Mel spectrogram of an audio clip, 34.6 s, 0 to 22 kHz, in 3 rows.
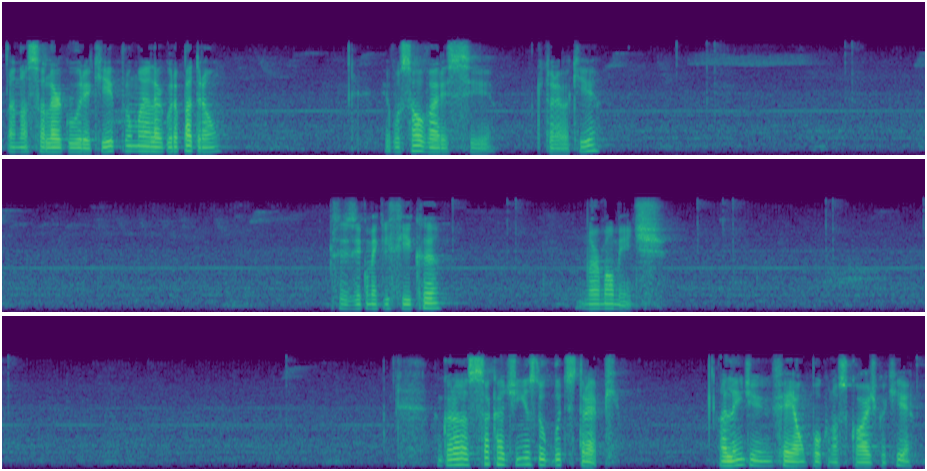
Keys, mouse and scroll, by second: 5.0 click, 8.8 click, 10.5 click, 15.8-17.3 drag, 17.8 click, 18.8-20.4 drag, 20.5 click, 21.8 click, 23.0 click, 26.6-29.4 drag, 30.6 scroll down 1, 31.1 scroll down 1, 32.0 click, 33.9 click.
